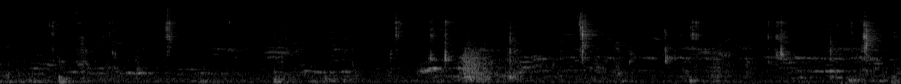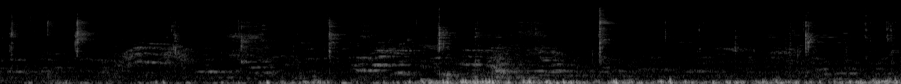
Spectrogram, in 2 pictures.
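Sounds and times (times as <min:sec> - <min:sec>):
person chewing food: 0:00.0 - 0:13.6.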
